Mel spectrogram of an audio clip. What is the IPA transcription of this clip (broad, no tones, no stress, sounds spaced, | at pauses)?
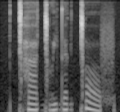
ǀʰ a ɡ͡ǀ ʊ j d̪ ɛ ɡ ǀ ɔ f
